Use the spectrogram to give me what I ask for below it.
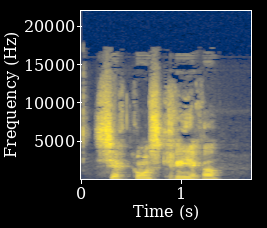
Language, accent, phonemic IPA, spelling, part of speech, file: French, Canada, /siʁ.kɔ̃s.kʁi.ʁa/, circonscrira, verb, LL-Q150 (fra)-circonscrira.wav
- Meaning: third-person singular future of circonscrire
